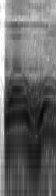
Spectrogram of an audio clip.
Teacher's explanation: Idhar syafawi kita baca jelas tanpa mendengung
